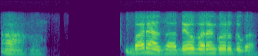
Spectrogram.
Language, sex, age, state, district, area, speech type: Goan Konkani, male, 45-60, Goa, Canacona, rural, conversation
